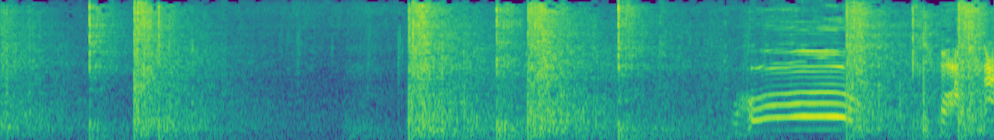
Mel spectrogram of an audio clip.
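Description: Firecrackers going off during Diwali celebrations, several sharp bangs scattered across the moment with a whistling rocket-like tone near the end, mixed with nearby voices and chatter.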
